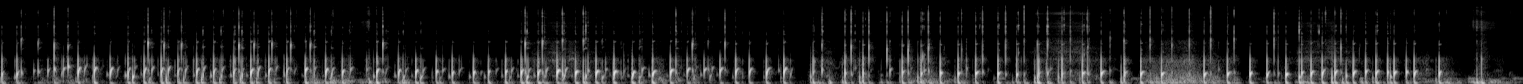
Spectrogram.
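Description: Rapid mouth pops made into hands cupped around the mouth right at a microphone, about seven a second, each pop carrying a short pitched tone that shifts a little from one to the next. They break off briefly about eight seconds in, then carry on.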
